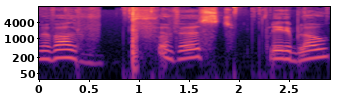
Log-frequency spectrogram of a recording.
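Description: A woman's voice in a dark, mellow tone. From Flanders, Belgium, Moroccan family. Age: 40s. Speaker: pharma sales rep. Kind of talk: personal testimony interview.

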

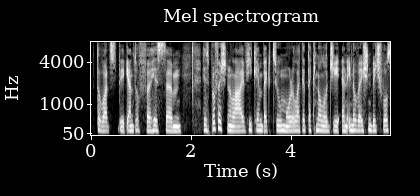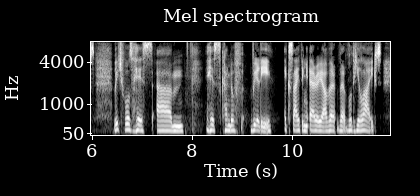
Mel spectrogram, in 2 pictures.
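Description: A woman with a Czech accent speaks at a moderate pace in a very deep, low voice, her dark, mellow tone held in a monotone, flat intonation over a dry, close sound with no echo. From Czech Republic. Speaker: quality systems manager. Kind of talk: interview.

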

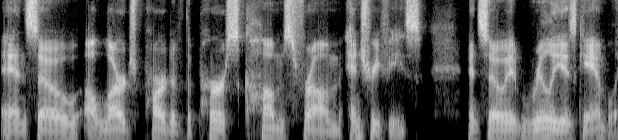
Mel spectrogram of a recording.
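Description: A man is heard with a dry, close sound with no echo against a quiet background. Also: fairly slow pace. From Chicago area, US (north shore), earlier Philadelphia. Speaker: golf society territory manager, former pro golfer. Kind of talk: casual chat. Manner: hesitant, many fillers.

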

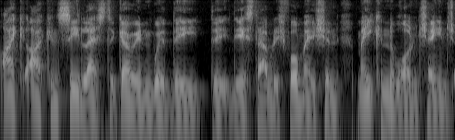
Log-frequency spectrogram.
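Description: Recorded very cleanly against a silent background, a man talks at a moderate pace in a very deep, low voice. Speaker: football podcast host. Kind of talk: casual chat.

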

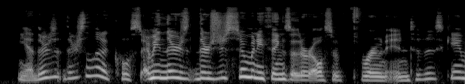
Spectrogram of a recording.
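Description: In a very clean recording with a silent background, a woman speaks very fast. Her pitch swings very widely. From Rhode Island, New England. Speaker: game journalist. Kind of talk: casual chat. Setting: studio. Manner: laughs often.

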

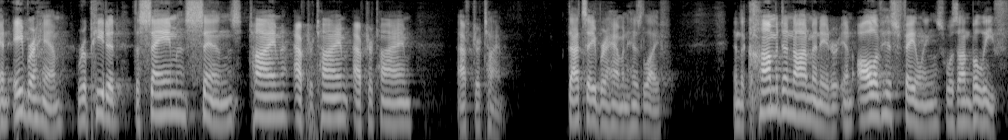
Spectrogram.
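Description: A man speaks at a fairly slow pace with a fairly high pitch and a bright, sharp tone. The recording is very clean, with a silent background. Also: ordinary pitch variation. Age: 50s. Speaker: pastor. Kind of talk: sermon. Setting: church.

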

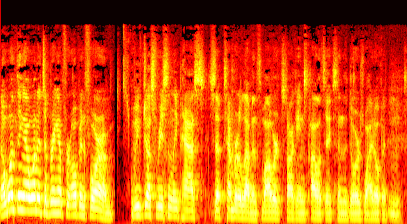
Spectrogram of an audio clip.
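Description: A man with a Chicago accent talks at a medium pitch and a very fast pace, his pitch swinging very widely with hardly any pauses. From Chicago area. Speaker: podcast host and editor. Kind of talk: casual chat. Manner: fast talker.

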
